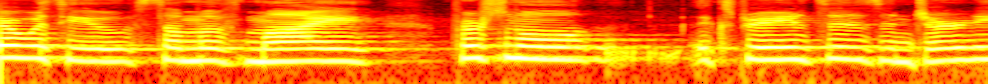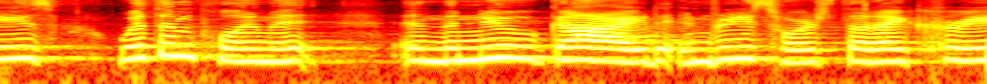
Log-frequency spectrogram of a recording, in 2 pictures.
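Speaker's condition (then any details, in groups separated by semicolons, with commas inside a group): Cerebral palsy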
